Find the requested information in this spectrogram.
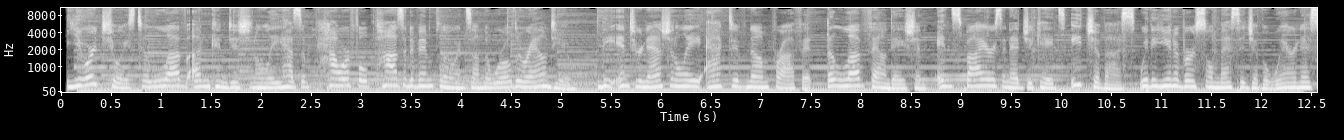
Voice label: commercial; love foundation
